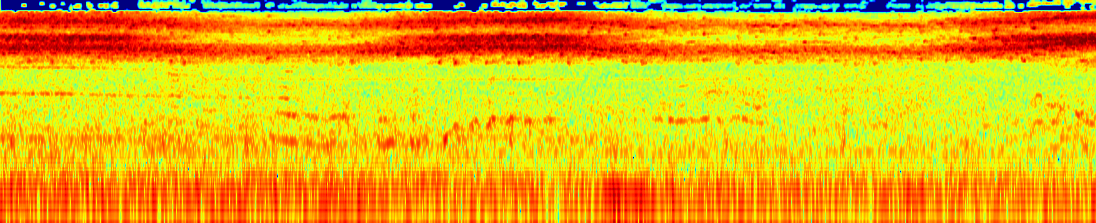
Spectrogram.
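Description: Passenger train in the station: a high hiss that swells and fades three times over a low rumble.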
